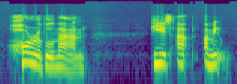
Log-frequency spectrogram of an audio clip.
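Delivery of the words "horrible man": normal talking voice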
